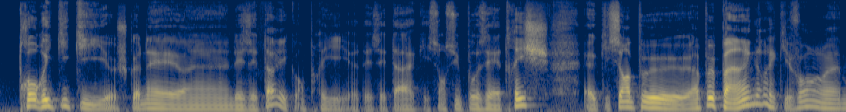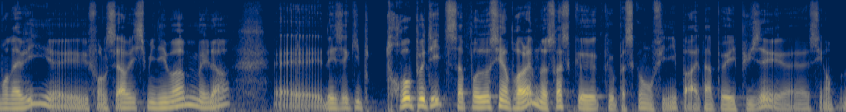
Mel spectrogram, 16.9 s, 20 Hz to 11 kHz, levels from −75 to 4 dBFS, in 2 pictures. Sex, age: male, 60-79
